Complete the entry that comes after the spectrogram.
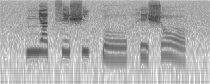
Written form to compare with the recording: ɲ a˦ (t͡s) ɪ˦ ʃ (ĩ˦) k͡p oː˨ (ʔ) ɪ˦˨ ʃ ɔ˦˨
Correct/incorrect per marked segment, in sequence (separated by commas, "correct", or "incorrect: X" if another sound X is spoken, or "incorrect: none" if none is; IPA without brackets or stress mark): correct, incorrect: i˦, incorrect: h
